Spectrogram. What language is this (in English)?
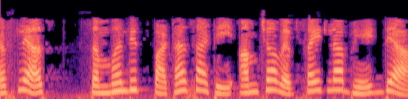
Marathi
